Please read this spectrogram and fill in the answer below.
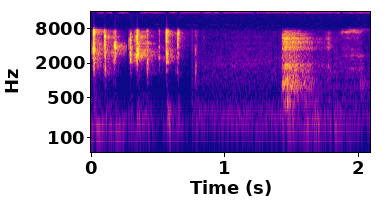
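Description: Computer keyboard typing heard over a video-call microphone: a quick run of keystrokes in the first second, then a single softer noise about a second and a half in.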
